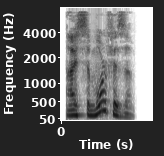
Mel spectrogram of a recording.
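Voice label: "isomorphism", British English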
